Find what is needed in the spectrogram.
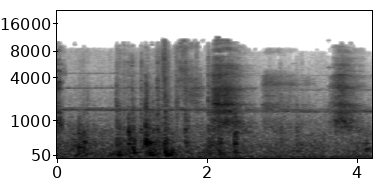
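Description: Tense, quiet film soundtrack: scattered soft knocks and creaks with a faint steady high tone under them, and two short, sharp breaths, one about halfway and one near the end.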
